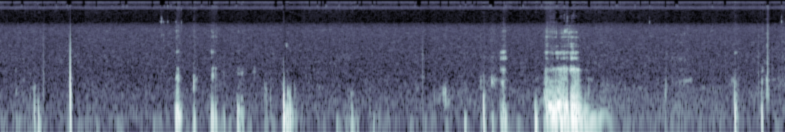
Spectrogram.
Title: stomach growling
